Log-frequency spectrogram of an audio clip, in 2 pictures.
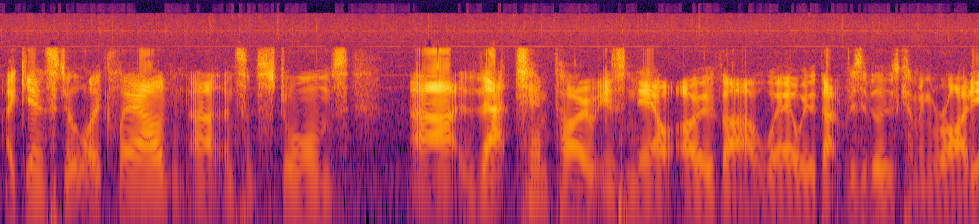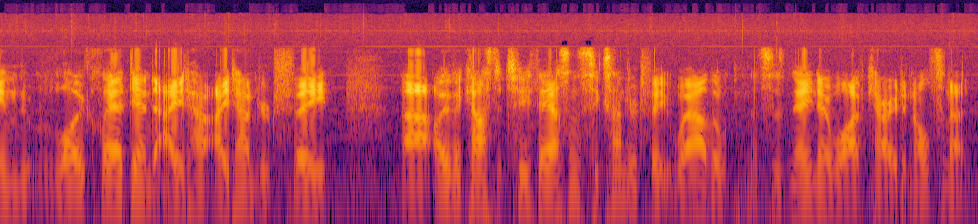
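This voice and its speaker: Hoarse man briefing a flight. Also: mid-range voice, steady tone, moderate pace, bright, forceful tone, rough recording. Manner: chatty, explanatory, many filler words. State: hoarse, husky. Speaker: flight sim streamer. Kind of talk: live-streamed flight briefing.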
